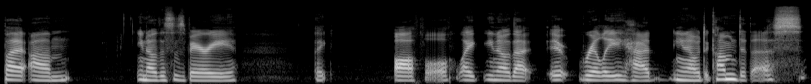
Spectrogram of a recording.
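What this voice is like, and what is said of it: Choked-up, emotional voice. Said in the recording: “I'm getting a little choked up right now”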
